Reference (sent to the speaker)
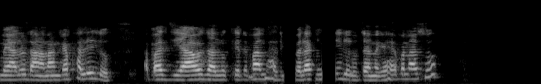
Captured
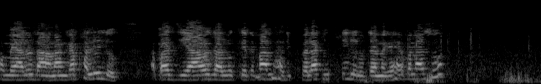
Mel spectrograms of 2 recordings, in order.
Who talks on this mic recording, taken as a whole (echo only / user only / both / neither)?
echo only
